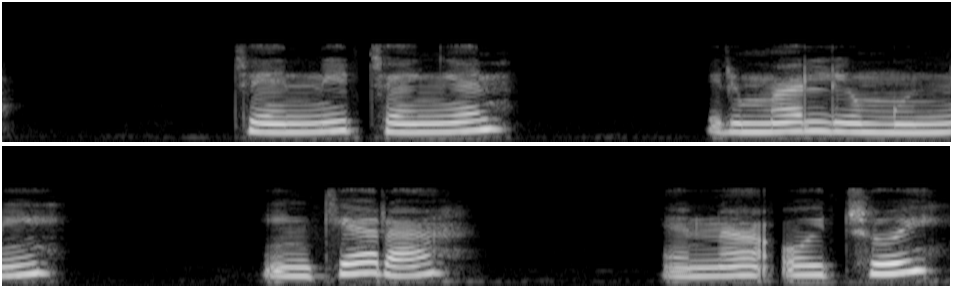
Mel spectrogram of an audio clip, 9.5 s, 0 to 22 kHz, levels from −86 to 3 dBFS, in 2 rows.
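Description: Throughout, the speech is dull, with rough, fluttering noise around tones. Heavy Dolby Digital compression is the likely cause. A spectrogram shows nothing above 6.9 kHz and speckled noise-filled gaps, consistent with a bitrate near 48 kbps.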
